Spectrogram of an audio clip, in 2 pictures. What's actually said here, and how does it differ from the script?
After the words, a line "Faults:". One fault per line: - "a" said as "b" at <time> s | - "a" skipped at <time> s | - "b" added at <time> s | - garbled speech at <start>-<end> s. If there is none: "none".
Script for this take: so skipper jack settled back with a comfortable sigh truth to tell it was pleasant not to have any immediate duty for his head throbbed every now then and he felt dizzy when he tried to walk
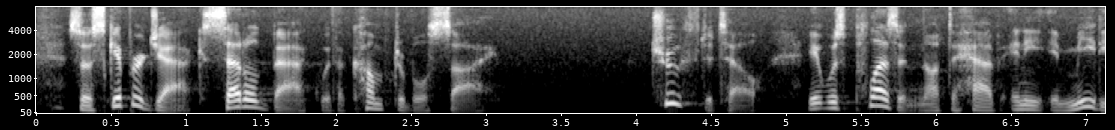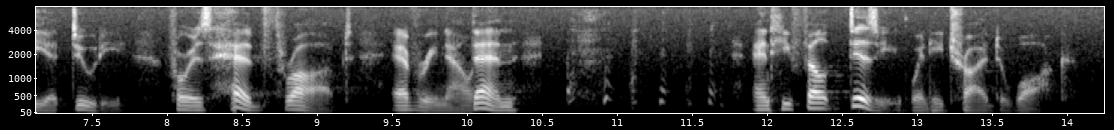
so skipper jack settled back with a comfortable sigh truth to tell it was pleasant not to have any immediate duty for his head throbbed every now then and he felt dizzy when he tried to walk
Faults:
none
